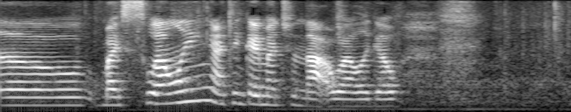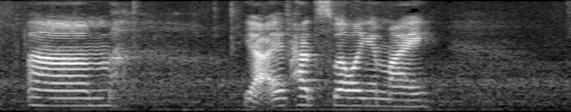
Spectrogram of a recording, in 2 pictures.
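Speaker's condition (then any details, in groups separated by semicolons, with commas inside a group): No condition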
